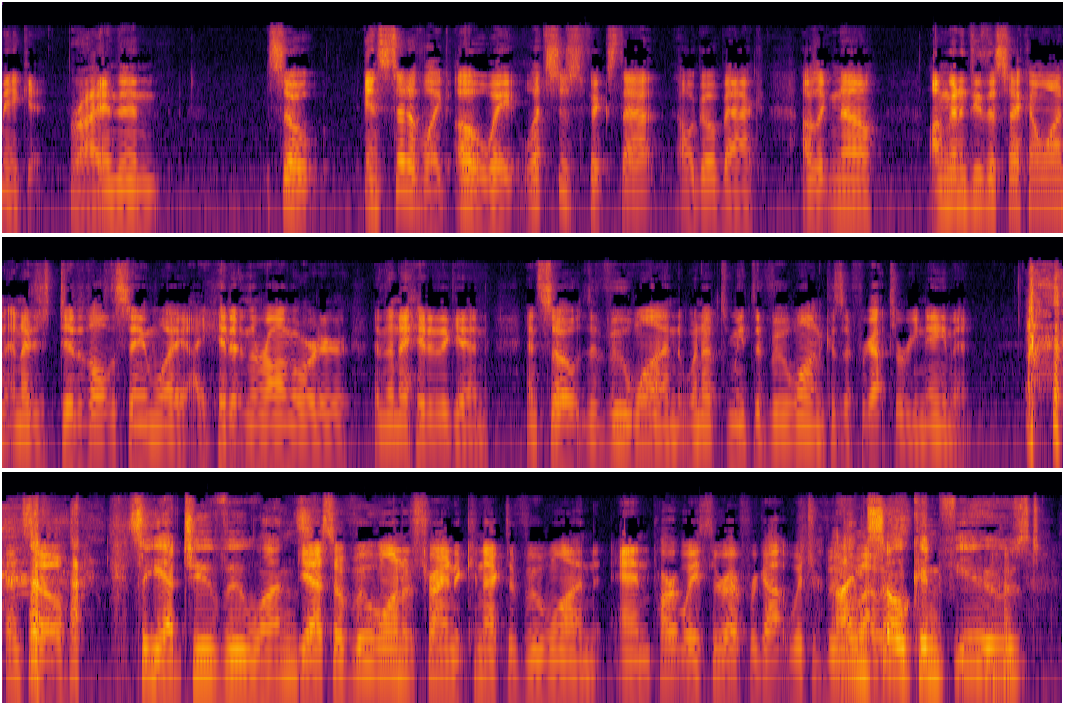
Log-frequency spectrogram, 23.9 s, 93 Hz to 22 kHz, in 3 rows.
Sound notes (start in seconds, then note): 15.6 laughing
